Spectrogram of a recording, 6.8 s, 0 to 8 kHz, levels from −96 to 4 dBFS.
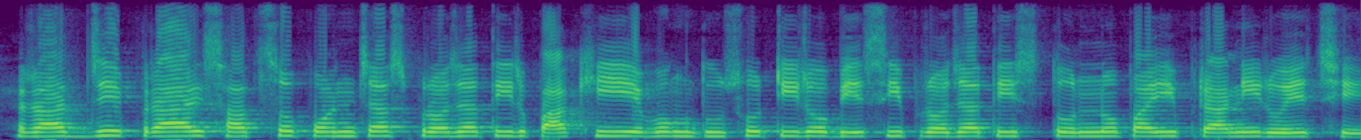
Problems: none marked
